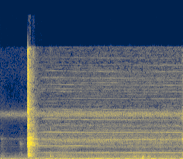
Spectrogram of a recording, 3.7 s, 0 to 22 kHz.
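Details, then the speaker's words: 2008 Yamaha V-Star 1300 Tourer, no-start with no fuel, after fitting a new higher-grade fuel pump with a temporary fuel line to the reserve tank: click at key-on then thin steady high whine at one pitch; pump priming normally. "So now I should be able to turn the key and it should prime. And yeah, should get fuel. Oh yeah. Oh, I hear it pushing fuel."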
